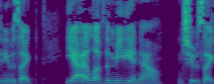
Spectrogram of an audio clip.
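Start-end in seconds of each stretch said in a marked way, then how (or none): none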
